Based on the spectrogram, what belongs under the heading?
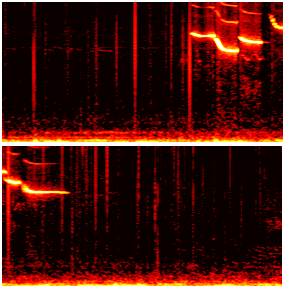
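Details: High, clear whistles of an Eastern Meadowlark perched on a telegraph pole. After a quiet start comes one pure whistled phrase of two linked groups of downward-slurred notes. Quiet hiss in the background.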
